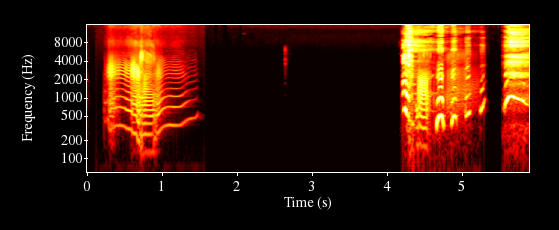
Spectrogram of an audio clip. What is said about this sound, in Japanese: さあ、観念して嗅ぎなさい。臭い臭いおならで、心も体も満たすのよ。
